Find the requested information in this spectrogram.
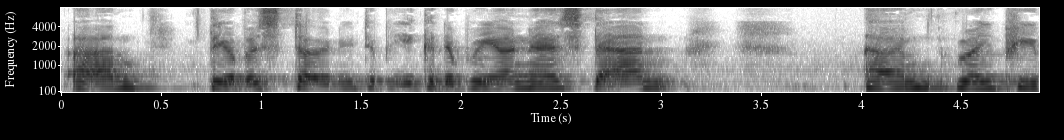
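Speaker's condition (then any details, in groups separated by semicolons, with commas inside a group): Deafness; speech therapy most of life with Mindy Kobomis, learning to talk, hear and pronounce words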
